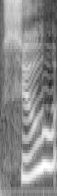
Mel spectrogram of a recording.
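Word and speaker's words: Hsu: once and we have Stephanie Zoo Sue I think is how you pronounce that Stephanie sue for everything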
